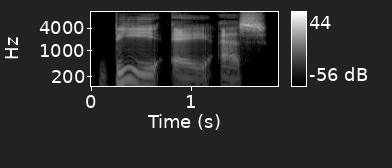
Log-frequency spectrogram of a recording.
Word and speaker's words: bass: B-A-S-E is pronounced as base, but B-A-S-S is sometimes pronounced as base, but other times pronounced as bass.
